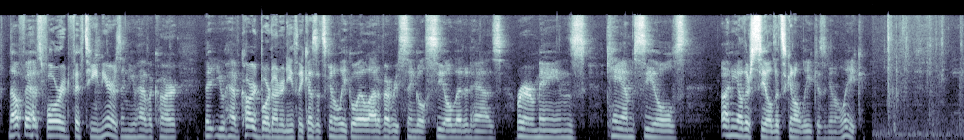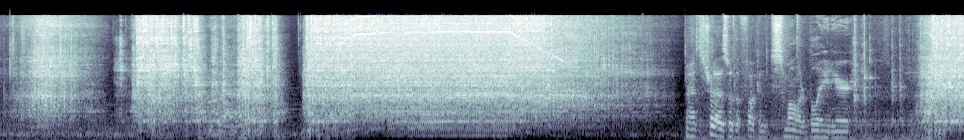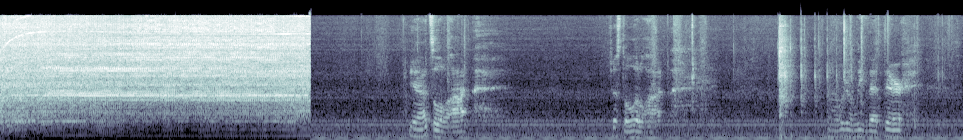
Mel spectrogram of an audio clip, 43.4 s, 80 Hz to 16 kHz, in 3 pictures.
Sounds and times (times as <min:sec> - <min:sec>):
Speech: 0:00.1 - 0:13.0, 0:17.7 - 0:18.2, 0:24.8 - 0:27.4, 0:35.0 - 0:36.4, 0:38.1 - 0:39.2, 0:41.3 - 0:42.8
Drill: 0:14.7 - 0:24.6, 0:28.2 - 0:33.6.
